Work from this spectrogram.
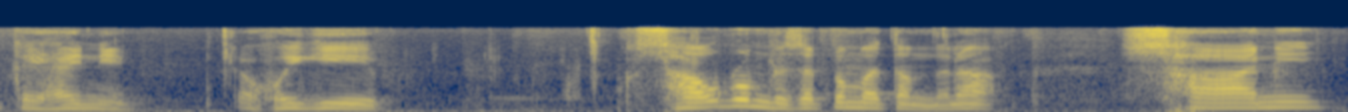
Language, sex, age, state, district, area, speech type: Manipuri, male, 18-30, Manipur, Tengnoupal, rural, spontaneous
